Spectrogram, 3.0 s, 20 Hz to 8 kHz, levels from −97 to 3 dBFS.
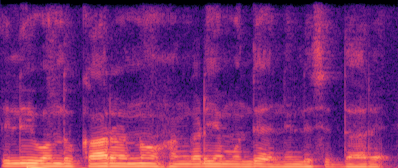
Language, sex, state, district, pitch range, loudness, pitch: Kannada, male, Karnataka, Koppal, 110-125 Hz, -17 LUFS, 120 Hz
